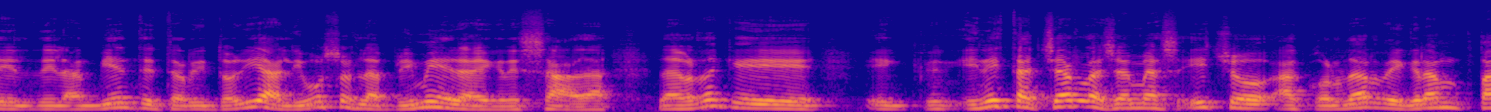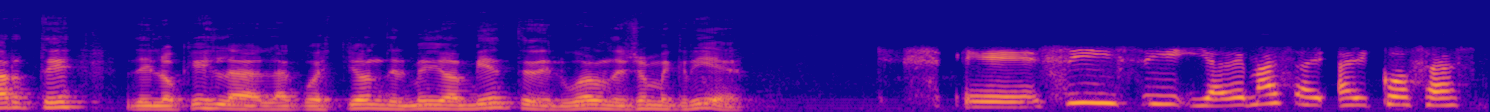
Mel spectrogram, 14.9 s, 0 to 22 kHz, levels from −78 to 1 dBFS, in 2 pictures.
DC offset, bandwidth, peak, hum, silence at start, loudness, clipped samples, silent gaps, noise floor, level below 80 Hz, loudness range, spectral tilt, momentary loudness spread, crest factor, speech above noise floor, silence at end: under 0.1%; 14 kHz; -6 dBFS; none; 0 s; -23 LUFS; under 0.1%; none; -60 dBFS; -66 dBFS; 3 LU; -7 dB/octave; 8 LU; 18 dB; 37 dB; 0.15 s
